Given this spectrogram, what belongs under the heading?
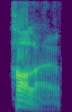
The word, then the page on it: hollo: British English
